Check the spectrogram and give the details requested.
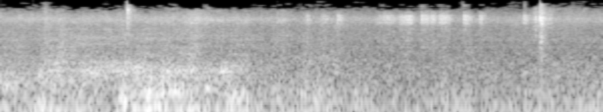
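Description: Passenger train running, heard from inside the carriage: a steady low rumble of wheels on track, with a sharp click about a second in and another near the end.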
